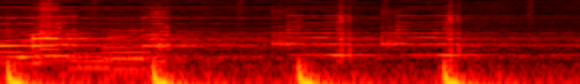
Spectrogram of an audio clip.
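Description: Instrumental music: a deep kick drum beating about twice a second under held, humming tones, with a few sparse higher notes.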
